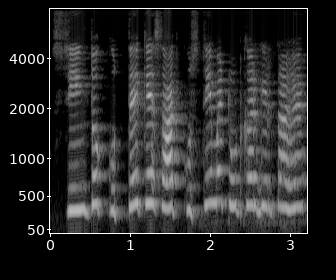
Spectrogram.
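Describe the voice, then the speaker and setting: A woman's voice: extremely high pitch, steady tone, moderate pace, sharp tone, pitched above the performer's own voice. A woman voicing a friendly, easygoing deer in a children's story. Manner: kindly, amused.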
